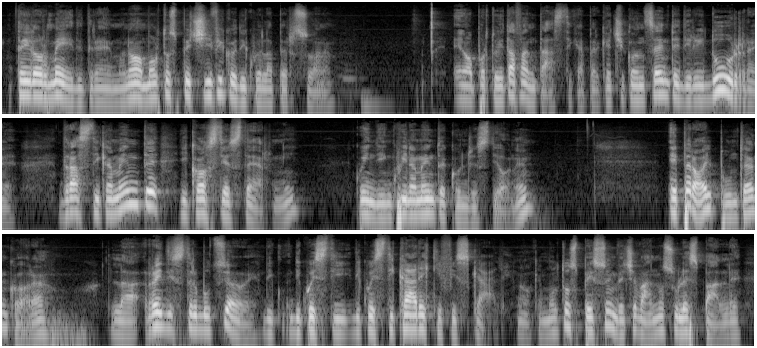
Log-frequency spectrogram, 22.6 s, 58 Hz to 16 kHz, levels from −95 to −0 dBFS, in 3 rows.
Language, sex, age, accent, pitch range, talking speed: Italian, male, 40-59, native, 105-135 Hz, 130 wpm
